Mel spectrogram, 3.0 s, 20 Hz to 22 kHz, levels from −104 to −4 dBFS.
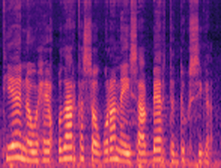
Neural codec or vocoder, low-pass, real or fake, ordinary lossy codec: none; none; real; none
